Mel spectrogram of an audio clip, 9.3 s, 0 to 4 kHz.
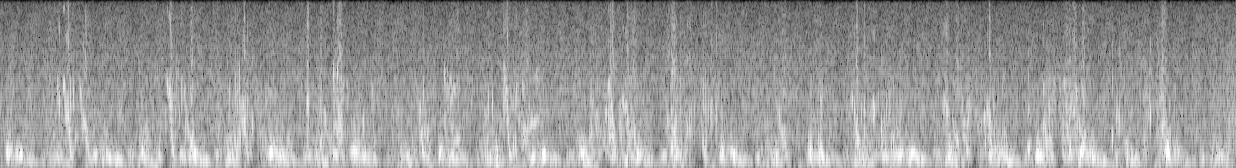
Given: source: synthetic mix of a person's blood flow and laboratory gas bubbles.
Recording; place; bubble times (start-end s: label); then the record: Doppler ultrasound of blood flow; precordium
0.40-0.79 s: bubbles
1.07-1.57 s: bubbles
1.61-2.22 s: bubbles
2.27-2.84 s: bubbles
3.09-3.48 s: bubbles
3.60-4.10 s: bubbles
4.41-4.84 s: bubbles
4.96-5.41 s: bubbles
5.81-5.94 s: bubbles
6.04-6.21 s: bubbles
6.34-6.81 s: bubbles
7.06-7.58 s: bubbles
7.68-8.26 s: bubbles
8.32-8.50 s: bubbles
8.55-8.87 s: bubbles
9.15-9.28 s: bubbles
From the record:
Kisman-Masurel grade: 242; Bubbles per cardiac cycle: several, 3 to 8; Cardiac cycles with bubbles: 100%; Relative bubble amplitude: moderate (0.250 to 0.450); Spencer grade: 3 (all of the cardiac periods contain showers or single bubble signals, but not dominating or overriding the cardiac motion signals); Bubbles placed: anywhere in the cardiac cycle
